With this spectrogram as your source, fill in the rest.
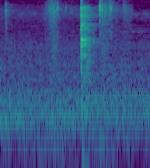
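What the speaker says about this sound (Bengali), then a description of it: "এরপর আমি পিস পিস করে কেটে নিচ্ছি।" A knife cuts raw jackfruit into pieces on a board, producing one sharp metallic chop followed by a lighter knock, brief and close, with no voices.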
